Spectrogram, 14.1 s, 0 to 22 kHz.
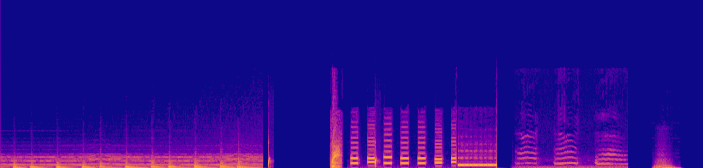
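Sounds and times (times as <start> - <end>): cat meowing: 10.3 - 12.6.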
